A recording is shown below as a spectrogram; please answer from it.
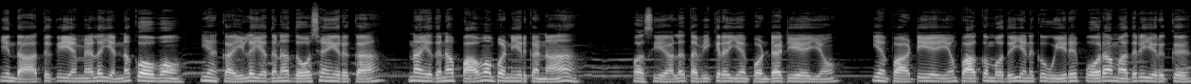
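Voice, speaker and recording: A man's voice: fairly high pitch, a bit bright, close to an everyday voice. A man playing a poor young fisherman who is despairing but kind, speaking earnestly and with feeling in a storybook tale. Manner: earnest and emotional.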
